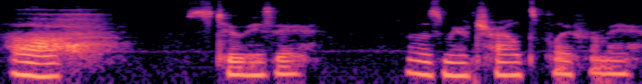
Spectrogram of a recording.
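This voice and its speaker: A woman performs a crazed female assassin holding a captive in an audio roleplay. Her voice is whispery and husky with a gravelly fry. She keeps a narrow, controlled pitch, taunting and threatening without any hurry. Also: level tone, full character voice. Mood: smug, taunting. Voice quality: breathy, whispery. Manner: taunting, unhurried, coolly threatening. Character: crazed, teasing, menacing female assassin kidnapper.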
